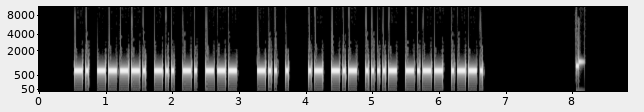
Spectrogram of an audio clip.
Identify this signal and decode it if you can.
Morse code, heard as a keyed tone, about 27 wpm, 700 Hz. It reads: N9DNO DE AK4YP
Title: USA Callsign DE Callsign - 5 Characters - 28wpm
